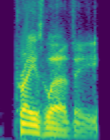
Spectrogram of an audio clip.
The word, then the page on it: praiseworthy: British English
